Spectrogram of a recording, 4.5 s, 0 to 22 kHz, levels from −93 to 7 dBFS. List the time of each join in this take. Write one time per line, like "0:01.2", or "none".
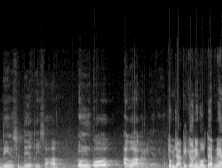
0:01.3
0:03.3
